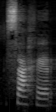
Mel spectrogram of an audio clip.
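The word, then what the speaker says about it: Sacher: a celebrity France sucker you pronounced it sucker in Hungarian his name evokes the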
